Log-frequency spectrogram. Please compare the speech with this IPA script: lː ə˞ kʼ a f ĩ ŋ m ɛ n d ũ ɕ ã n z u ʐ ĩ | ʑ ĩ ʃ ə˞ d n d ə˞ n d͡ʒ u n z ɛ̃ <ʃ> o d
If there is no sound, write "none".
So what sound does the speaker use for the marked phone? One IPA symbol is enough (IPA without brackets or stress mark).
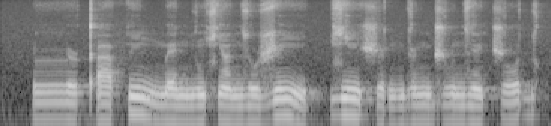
t͡ʃ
